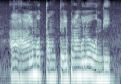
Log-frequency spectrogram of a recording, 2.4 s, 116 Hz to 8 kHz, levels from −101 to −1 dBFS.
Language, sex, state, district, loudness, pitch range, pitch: Telugu, male, Telangana, Adilabad, -11 LUFS, 145-175 Hz, 160 Hz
